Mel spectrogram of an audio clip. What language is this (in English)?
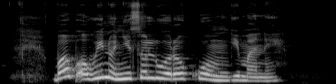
Luo (Kenya and Tanzania)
